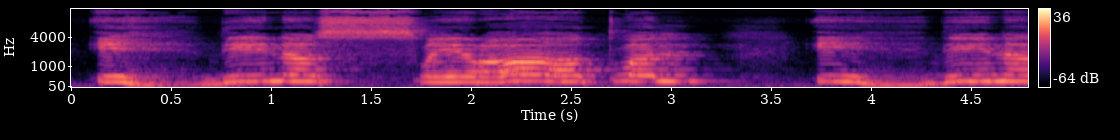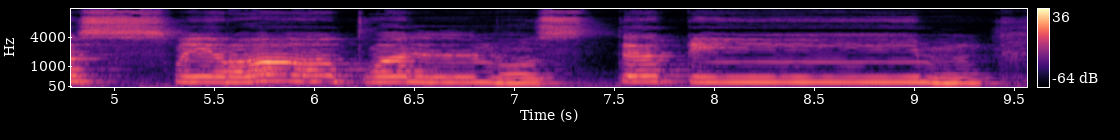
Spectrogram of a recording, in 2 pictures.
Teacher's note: خاص خیال رکھیں اہدنا، اہدنا نہیں پڑھ لینا کہیں. یہ ہا بالکل حلق کا جو آخری حصہ ہے سینے کی طرف والا وہاں سے نکلتا ہے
